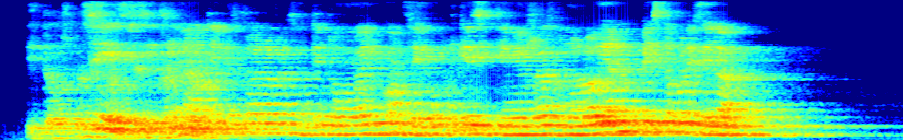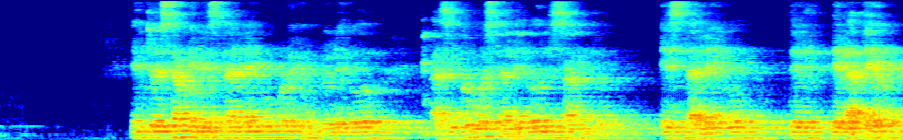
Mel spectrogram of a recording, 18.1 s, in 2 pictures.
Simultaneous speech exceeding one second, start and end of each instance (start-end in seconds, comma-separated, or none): 0.9-2.1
